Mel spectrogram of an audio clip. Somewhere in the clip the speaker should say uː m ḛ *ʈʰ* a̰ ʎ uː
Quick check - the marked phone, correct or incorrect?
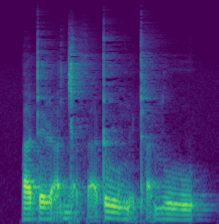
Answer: correct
